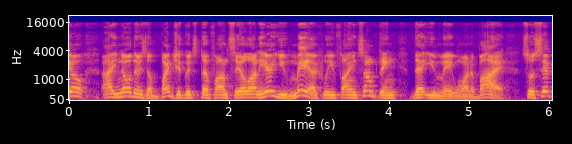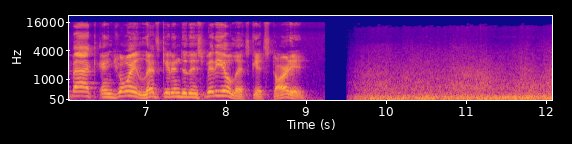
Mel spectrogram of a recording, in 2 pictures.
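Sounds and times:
low rumble: 0:09.5 - 0:12.0
airy wind-like noise wash: 0:09.6 - 0:12.0.

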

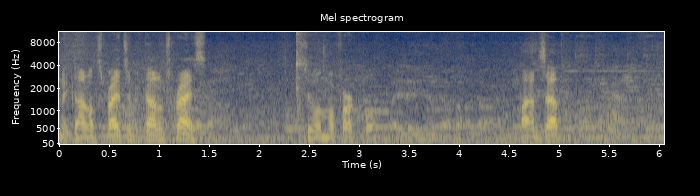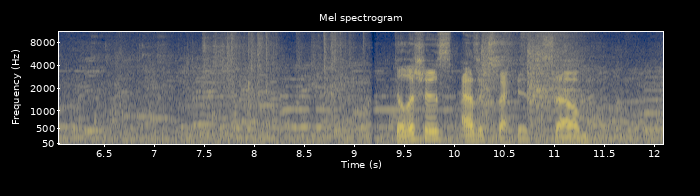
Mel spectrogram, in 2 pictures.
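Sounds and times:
indistinct distant voices: 0:00.0 - 0:12.0.

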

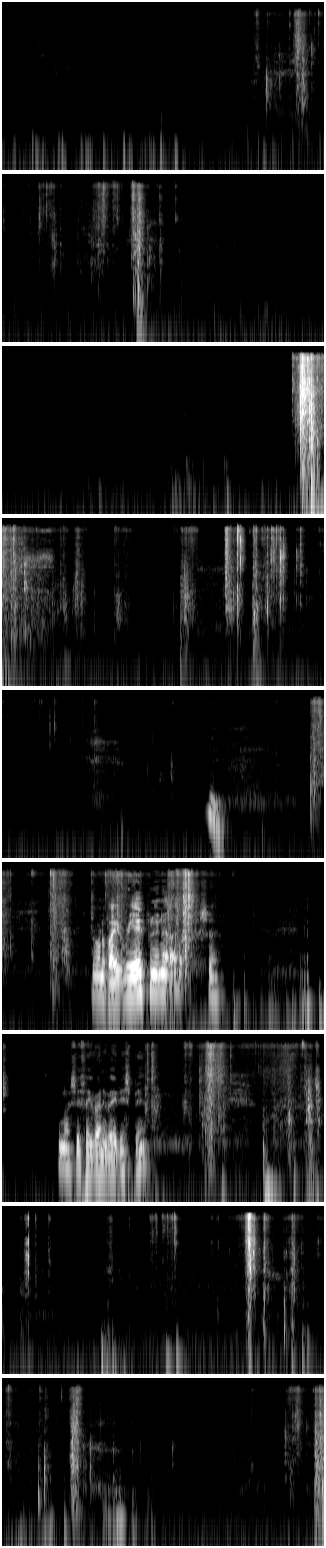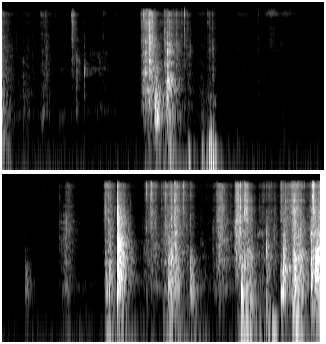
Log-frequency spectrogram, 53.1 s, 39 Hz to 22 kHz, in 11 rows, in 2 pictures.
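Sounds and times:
footsteps crunching on rubble: 0:17.1 - 0:18.8, 0:23.9 - 0:27.3, 0:49.8 - 0:53.0
debris clicking and knocking: 0:49.8 - 0:53.0.

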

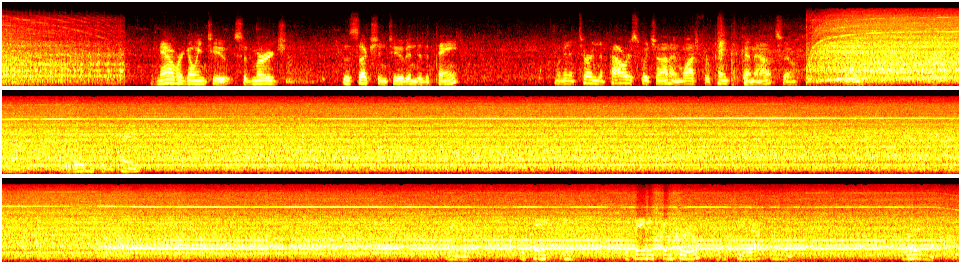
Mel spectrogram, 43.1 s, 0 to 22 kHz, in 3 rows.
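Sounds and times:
paint sprayer pump running: 0:00.0 - 0:01.9, 0:12.0 - 0:43.0.

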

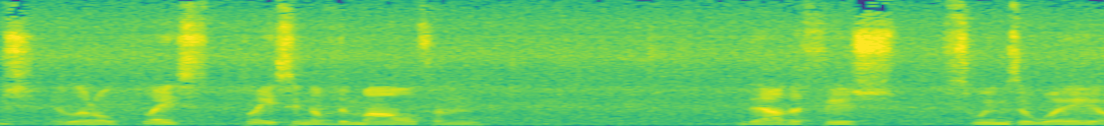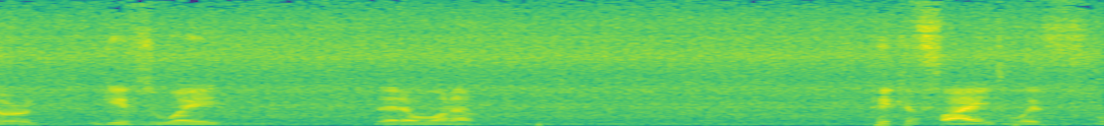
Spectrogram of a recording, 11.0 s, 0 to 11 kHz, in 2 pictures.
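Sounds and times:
aquarium water hiss: 0:00.0 - 0:11.0.

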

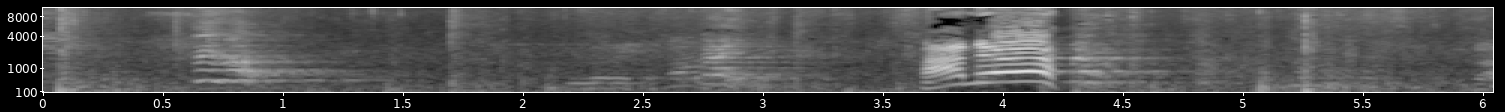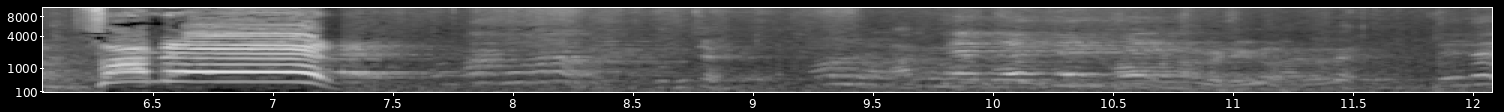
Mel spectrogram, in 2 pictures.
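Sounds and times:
player shouting: 0:03.7 - 0:04.7, 0:06.2 - 0:07.7.

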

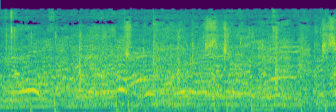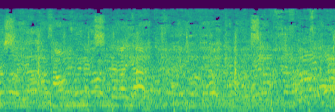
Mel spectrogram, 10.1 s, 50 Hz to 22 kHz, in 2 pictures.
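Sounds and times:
crowd shouting and talking: 0:00.0 - 0:10.0.

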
